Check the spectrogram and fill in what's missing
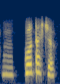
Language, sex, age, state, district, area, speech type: Kashmiri, female, 30-45, Jammu and Kashmir, Bandipora, rural, conversation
